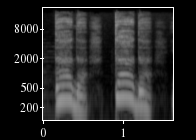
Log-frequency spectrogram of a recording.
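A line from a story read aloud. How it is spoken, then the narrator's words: Shouting at full strength. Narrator (Russian): изо всех сил закричал Чан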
